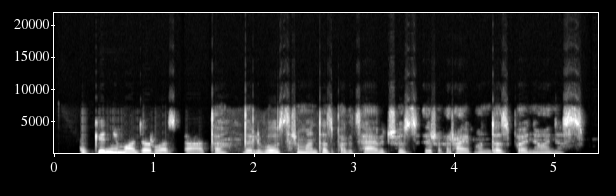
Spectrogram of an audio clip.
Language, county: Lithuanian, Panevėžys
